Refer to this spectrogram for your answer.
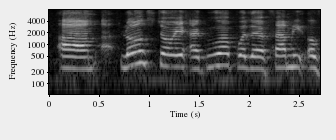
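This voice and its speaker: A woman with an American accent speaks in a high voice with fairly even intonation. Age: 60s. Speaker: salsa dancer. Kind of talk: interview.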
